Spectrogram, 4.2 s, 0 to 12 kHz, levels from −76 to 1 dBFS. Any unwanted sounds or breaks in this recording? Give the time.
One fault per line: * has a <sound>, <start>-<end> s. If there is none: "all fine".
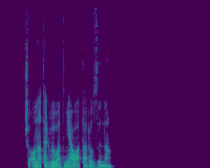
all fine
